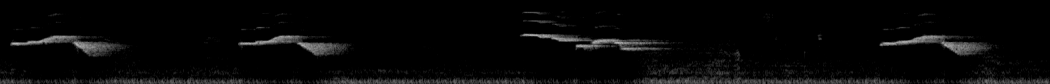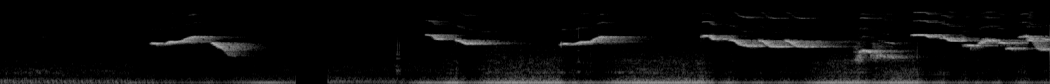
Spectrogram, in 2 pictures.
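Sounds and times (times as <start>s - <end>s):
low steady hum: 0.0s - 21.0s
high whistled bird calls: 0.1s - 1.3s, 2.0s - 3.6s, 5.2s - 6.8s, 8.8s - 10.0s, 12.0s - 13.2s, 14.7s - 21.0s.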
